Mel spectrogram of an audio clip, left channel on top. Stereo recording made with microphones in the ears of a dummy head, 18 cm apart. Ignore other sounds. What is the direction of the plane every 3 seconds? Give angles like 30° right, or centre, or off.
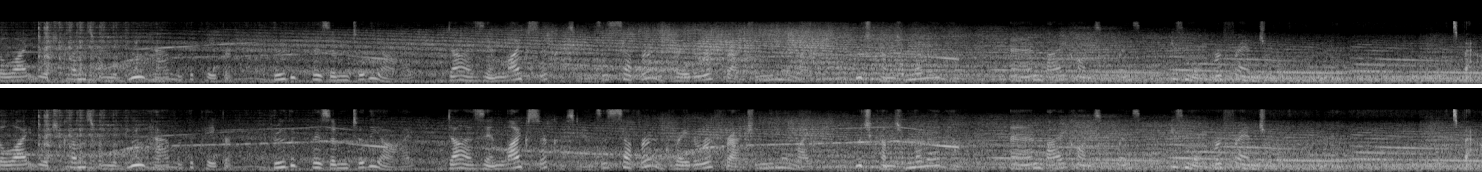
70° left, 60° left, 40° left, centre, 50° right.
